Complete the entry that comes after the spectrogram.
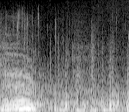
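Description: A Minecraft cow gives a short low moo at the start, then only faint, scattered rustling and soft background noise remain.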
